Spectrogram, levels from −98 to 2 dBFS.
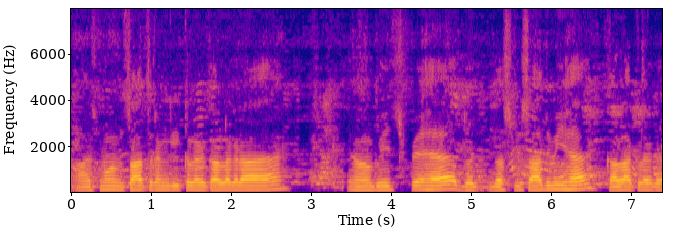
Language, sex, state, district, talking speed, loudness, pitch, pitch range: Maithili, male, Bihar, Begusarai, 160 wpm, -17 LUFS, 145 Hz, 140-155 Hz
